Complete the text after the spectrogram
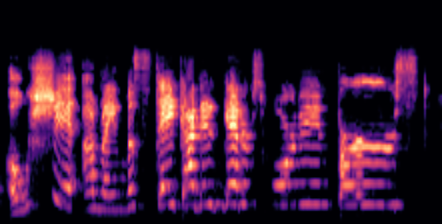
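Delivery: high, loud mock realization of a blunder; imitating the panicked lawyer. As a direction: mimic her dismay, stretching the end out. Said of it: "She's like".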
